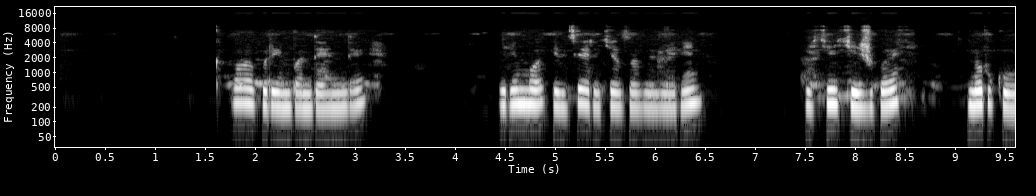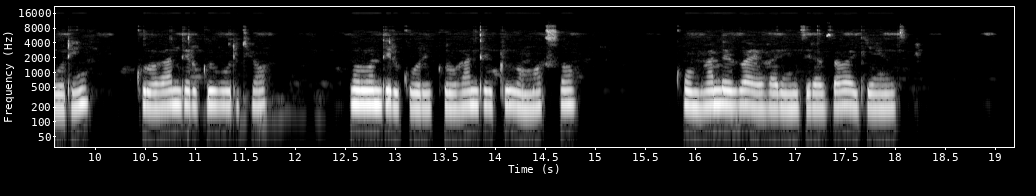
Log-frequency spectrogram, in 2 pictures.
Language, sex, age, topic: Kinyarwanda, female, 18-24, government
